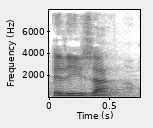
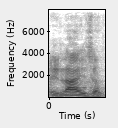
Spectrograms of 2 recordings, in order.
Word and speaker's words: Eliza: E lei è Elisa o Eliza, qualcuno la pronuncia così, comunque Gil Kyson.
